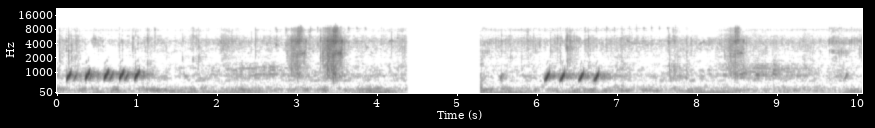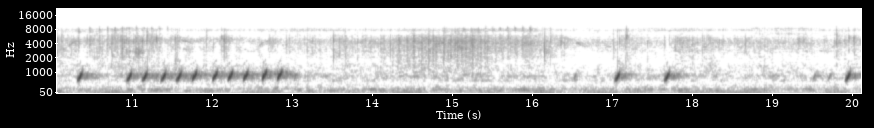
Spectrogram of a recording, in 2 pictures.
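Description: Short electronic blips ring out in quick runs as a game snake gobbles up pellets.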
